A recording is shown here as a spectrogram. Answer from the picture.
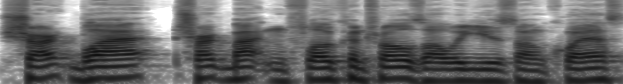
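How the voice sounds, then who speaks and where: A man with an American accent speaks at a moderate pace and medium pitch. His intonation is monotone and flat on a very clean recording with a silent background. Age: 50s. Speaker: plumber and online plumbing educator. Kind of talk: live-stream chat reading viewer comments. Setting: studio. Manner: casual, conversational.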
